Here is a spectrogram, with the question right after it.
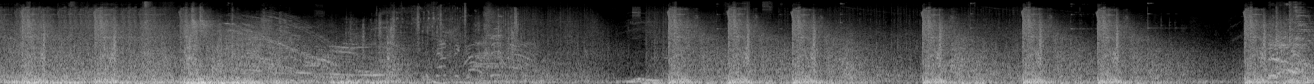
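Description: Rapid bursts of sci-fi weapon fire and heavy booms from the Transformers: War for Cybertron PC game, loud and continuous with repeated volleys and brief gaps.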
